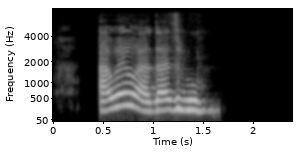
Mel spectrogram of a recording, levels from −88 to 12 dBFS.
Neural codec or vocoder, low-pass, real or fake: codec, 16 kHz, 4.8 kbps, FACodec; 7.2 kHz; fake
